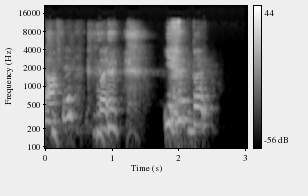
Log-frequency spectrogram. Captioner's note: laughs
